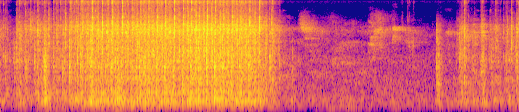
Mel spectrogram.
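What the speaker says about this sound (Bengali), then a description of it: "হাতার এবং বডির দুইটা কাপড়েই ডবল সেলাই দিয়ে দিচ্ছি।" A sewing machine runs a double line of stitches joining a sleeve to a garment body, a loud, fast, steady mechanical rattle for about four seconds that then stops, leaving quiet handling sounds.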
